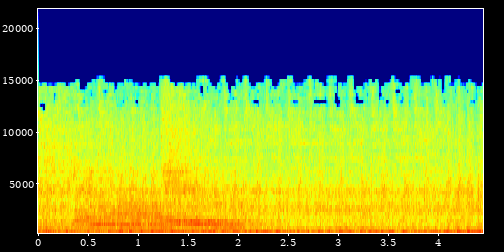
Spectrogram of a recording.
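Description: Heavy metal music: distorted guitars and drums played densely and loudly. Over the first two seconds a high wailing line sweeps and falls in pitch above them.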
